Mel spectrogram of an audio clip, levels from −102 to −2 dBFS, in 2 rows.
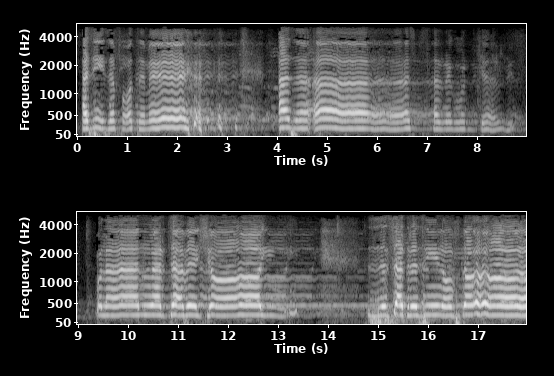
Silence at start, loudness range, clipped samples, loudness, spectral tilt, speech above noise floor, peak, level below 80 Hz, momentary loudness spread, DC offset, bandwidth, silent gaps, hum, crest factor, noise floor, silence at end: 0.1 s; 8 LU; under 0.1%; -21 LUFS; -9 dB/octave; 37 dB; -8 dBFS; -46 dBFS; 21 LU; under 0.1%; 5.2 kHz; none; none; 14 dB; -59 dBFS; 0 s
